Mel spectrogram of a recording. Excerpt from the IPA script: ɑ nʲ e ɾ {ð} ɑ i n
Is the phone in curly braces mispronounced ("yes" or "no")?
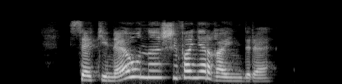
yes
